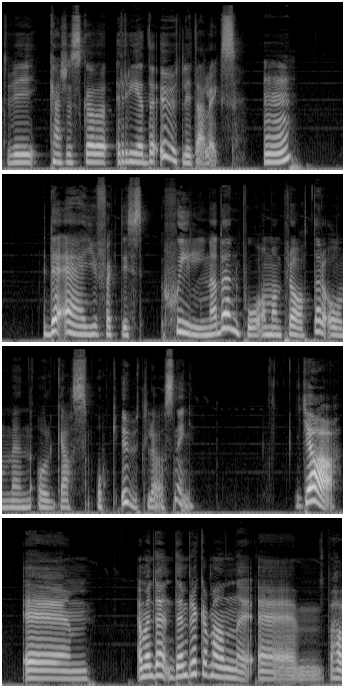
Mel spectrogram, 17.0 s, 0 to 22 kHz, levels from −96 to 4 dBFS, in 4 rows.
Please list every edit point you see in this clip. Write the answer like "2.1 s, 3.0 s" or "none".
none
